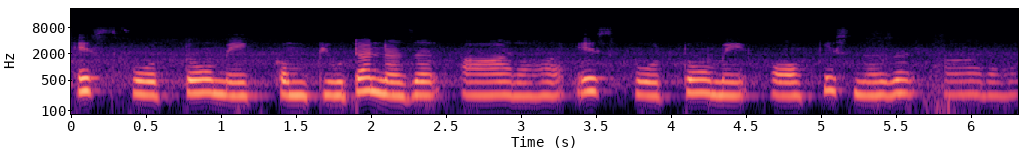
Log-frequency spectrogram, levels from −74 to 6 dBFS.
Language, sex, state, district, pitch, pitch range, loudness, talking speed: Hindi, female, Madhya Pradesh, Umaria, 235 Hz, 230-255 Hz, -18 LUFS, 135 wpm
